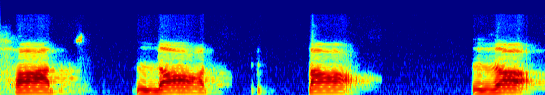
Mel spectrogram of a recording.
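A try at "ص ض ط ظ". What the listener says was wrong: Tapi bod, so jangan ditelan, bod jangan ditelan, po jangan ditelan. Jadi kalau so ya s o so naikkan so.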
